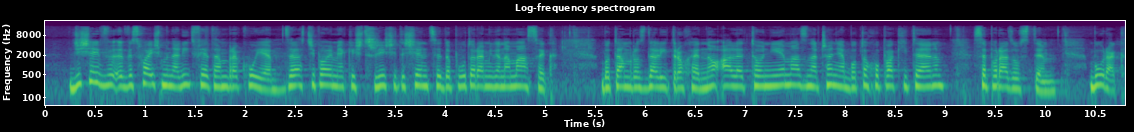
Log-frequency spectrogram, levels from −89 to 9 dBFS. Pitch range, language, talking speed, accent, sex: 210-255 Hz, Polish, 195 wpm, native, female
